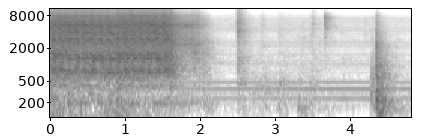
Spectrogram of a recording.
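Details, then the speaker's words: Shop truck after an engine swap: the starter spins the engine evenly for under two seconds with no firing; crank no start, suspected lack of spark because the distributor power wire was unplugged from the fuse block. "well sounds like we're not getting spark"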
